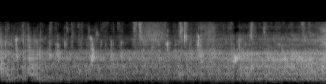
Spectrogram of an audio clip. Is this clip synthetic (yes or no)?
yes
